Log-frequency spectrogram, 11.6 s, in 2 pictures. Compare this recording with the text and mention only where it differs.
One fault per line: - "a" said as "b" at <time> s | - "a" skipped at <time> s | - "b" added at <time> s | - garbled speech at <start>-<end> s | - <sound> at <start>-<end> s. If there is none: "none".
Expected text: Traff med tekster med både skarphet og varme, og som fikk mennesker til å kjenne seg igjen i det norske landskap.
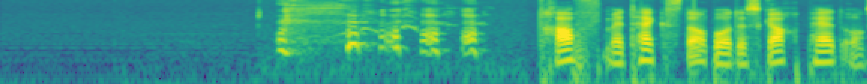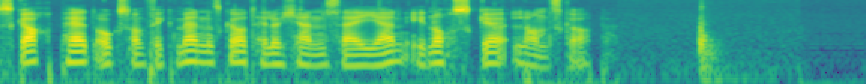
- laugh at 1.8-3.4 s
- "med" skipped at 4.7 s
- "varme" said as "skarphet" at 5.8 s
- "det" skipped at 8.6 s
- thud at 10.4-10.9 s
